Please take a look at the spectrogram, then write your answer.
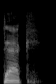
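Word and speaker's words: deque: import this package called This is pronounced deck even though it's spelled dqe stands for double-ended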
